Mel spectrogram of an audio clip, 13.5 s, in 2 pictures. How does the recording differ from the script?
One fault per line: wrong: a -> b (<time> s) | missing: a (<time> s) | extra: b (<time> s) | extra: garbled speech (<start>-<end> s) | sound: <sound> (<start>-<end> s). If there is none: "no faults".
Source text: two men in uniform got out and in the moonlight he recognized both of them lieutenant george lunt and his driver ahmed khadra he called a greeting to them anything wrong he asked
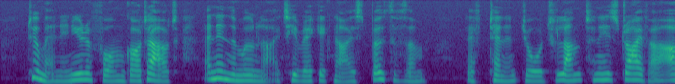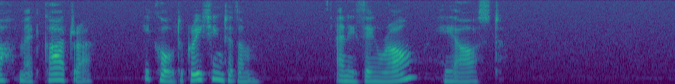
no faults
